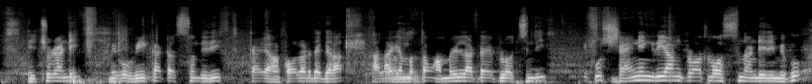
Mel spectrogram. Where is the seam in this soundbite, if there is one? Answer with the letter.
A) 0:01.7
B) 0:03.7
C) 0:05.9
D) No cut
C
